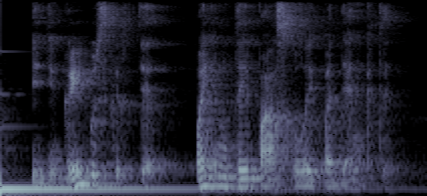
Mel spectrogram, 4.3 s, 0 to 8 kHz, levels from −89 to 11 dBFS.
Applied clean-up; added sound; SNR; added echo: none; Keyboard (musical); 0 dB; reverberation time 0.9 s.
